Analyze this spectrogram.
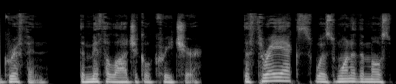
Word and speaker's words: thraex: The thrix, the thraex, pronounced thrikes, represented Rome's most famous conquered enemy.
